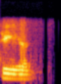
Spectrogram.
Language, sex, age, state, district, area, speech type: Gujarati, male, 45-60, Gujarat, Rajkot, rural, conversation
